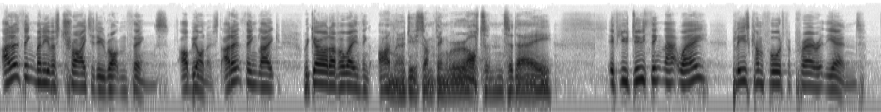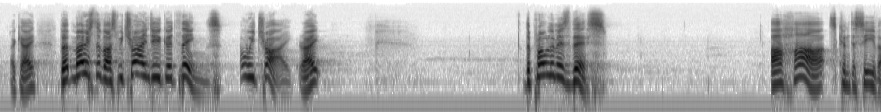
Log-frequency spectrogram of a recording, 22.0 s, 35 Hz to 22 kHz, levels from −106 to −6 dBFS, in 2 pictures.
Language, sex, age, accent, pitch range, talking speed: English, male, 30-49, British, 150-215 Hz, 190 wpm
